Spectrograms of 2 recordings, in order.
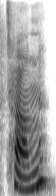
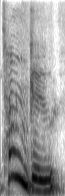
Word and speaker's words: tongue: only it's one syllable tongue it's uh hmm three sounds okay so that's actually one sound isn't it so one two three sounds but six letters and actually if you try to do that phonetically it would be tangu wouldn't it okay and remember I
